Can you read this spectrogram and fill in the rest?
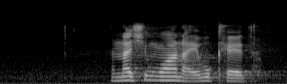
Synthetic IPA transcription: naʃiŋwanaɦiβukʰɛːtʰḁ

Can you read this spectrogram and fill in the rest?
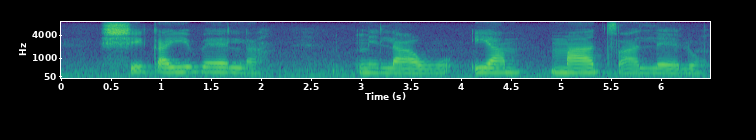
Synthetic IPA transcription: ʃikʼajiβɛla | milawɔ | ja | mat͡sʼalɛːlɔ

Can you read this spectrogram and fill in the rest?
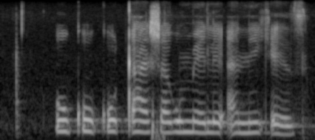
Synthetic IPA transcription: uk̬ʼuk̬ʼuǃaʃak̬umɛlɛʔanik̬ɛːzɛ

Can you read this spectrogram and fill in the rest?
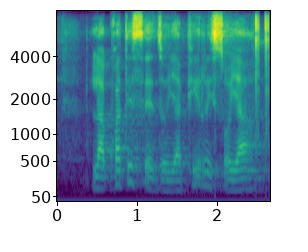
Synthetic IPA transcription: lakʰwatʰʼisḛd͡zɔjapʰirisɔ̰ja

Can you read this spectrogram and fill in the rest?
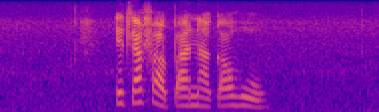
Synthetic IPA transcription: ɪt͡ɬʼafapʼanakʼahʊ

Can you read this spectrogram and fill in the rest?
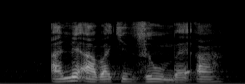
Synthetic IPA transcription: anɛʔaβakʰid͡zumbɛʔa

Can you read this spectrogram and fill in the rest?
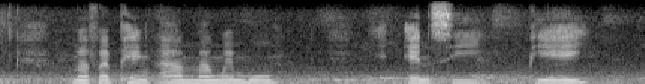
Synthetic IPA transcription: mafapʰeŋ̩amaŋwɛmo | ɛnsi | pʰie

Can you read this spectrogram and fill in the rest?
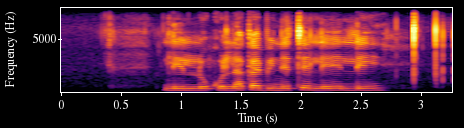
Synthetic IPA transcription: lɪlʊkʼʊlakʼabinɛtʼɛlelɪ

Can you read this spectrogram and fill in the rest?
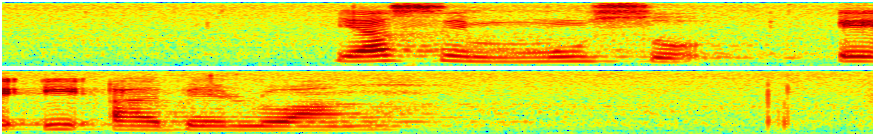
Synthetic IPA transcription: jasɪm̩musɔɪʔɪʔabɛlwaːŋ̩

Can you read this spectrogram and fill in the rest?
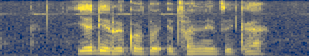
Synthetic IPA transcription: jadirɪkɔtɔʔɪt͡sʰwanet͡sʼɪkʼa

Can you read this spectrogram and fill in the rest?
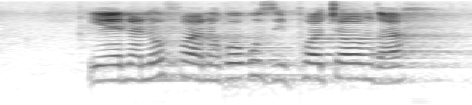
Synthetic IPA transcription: jɛnanɔfanak̬ʼok̬ʼuzipʰɔt͡ʃʰʼɔːŋɡʱa

